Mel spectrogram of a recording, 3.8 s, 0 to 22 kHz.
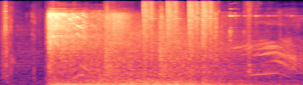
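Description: Gunfire in Fallout 4 bursts out as a loud, sustained rattle of rapid shots with booming low rumble, then tails off into mechanical clicks and a faint whistling sweep near the end.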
